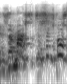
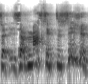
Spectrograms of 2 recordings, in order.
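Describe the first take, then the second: First: Much higher squeaky take on decision, rising; mock falsetto. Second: Higher, laughing through the words it's a massive decision; laughing mockery. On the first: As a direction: ape her in a silly squeak. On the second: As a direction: scoff at it with a laugh. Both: Mocking sister's big claim.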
